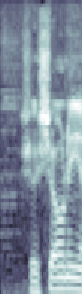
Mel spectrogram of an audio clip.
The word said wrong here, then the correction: Shohei: Ohtani? – Yeah. Shohei Ohtani. – There we go.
